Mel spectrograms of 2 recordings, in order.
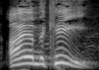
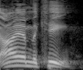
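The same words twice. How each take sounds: First: It is said louder. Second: It is said at normal volume.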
